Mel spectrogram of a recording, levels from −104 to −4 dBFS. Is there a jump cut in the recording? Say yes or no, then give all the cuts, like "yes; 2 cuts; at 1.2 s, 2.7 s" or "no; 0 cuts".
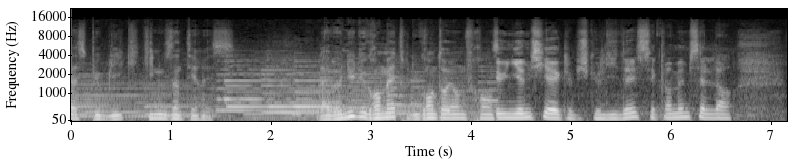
no; 0 cuts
